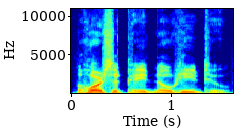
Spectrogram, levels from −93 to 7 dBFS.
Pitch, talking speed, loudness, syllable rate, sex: 90 Hz, 260 wpm, -20 LUFS, 5.4 syllables/s, male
